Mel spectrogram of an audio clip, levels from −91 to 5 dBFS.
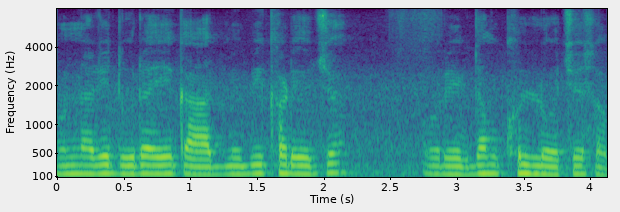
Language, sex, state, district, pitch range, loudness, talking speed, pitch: Rajasthani, male, Rajasthan, Nagaur, 140-150 Hz, -14 LUFS, 205 wpm, 145 Hz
